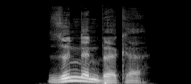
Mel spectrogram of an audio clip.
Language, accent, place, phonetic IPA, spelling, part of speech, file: German, Germany, Berlin, [ˈzʏndn̩ˌbœkə], Sündenböcke, noun, De-Sündenböcke.ogg
- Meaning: nominative/accusative/genitive plural of Sündenbock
